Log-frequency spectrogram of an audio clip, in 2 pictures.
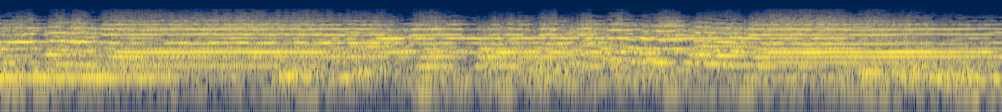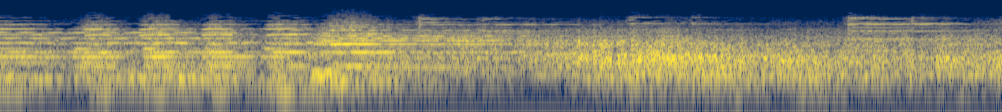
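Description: Orchestral music bridge with brass: loud sustained chords with a falling phrase partway through, growing busier near the end. It marks a scene change into the storm in an old-time radio drama.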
